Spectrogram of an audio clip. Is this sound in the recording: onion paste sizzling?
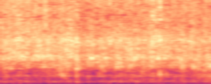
yes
